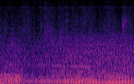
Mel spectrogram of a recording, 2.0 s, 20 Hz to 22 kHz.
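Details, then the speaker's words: GENMAX 9000iED inverter generator powering house (freezers, refrigerators, lights) as well pump kicks on, lights flickering: steady engine drone climbs in pitch and firms up under the heavy load; generator speeding up normally under load. "oh the lights just flickered oh the well pump did kick on though I can hear the generator Crank It Up"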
